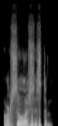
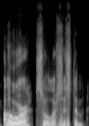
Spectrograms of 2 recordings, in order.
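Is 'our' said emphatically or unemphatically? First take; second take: unemphatic; emphatic. First: 'Our' is said weakly, as unemphatic 'wur'. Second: 'Our' is said strongly, as emphatic 'ur'. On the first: It simply refers to the solar system. "as opposed to" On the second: It means our own solar system, not another. "Ur is emphatic"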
